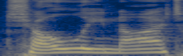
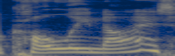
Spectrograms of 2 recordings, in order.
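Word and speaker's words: Choly Knight: to pronounce her name it's jolly night or coley night it's c-h-o-l-y and then night like a knight in shining armor sort of thing i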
